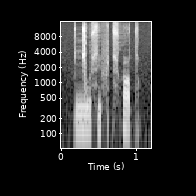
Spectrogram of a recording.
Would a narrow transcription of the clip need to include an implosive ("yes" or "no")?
no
